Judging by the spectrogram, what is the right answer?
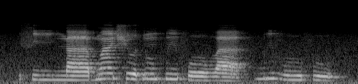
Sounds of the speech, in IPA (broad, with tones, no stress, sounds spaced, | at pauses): s iː˨ ŋ aː˨ b ã˦ ʃ ʊ˦˨ ɗ ũ˦ p ĩ˦ f oː˨ β a˨ | b i˦ v uː˨ f u˨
